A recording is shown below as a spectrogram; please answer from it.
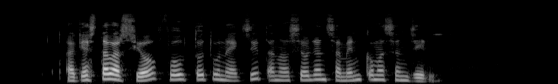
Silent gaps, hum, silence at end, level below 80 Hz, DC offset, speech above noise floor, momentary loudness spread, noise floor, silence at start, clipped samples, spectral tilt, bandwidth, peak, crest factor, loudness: none; none; 1.25 s; -84 dBFS; under 0.1%; 48 dB; 15 LU; -74 dBFS; 0.65 s; under 0.1%; -5 dB/octave; 11.5 kHz; -6 dBFS; 22 dB; -26 LUFS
